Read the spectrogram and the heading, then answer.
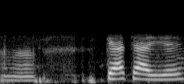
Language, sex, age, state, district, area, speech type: Hindi, female, 45-60, Uttar Pradesh, Mau, rural, conversation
